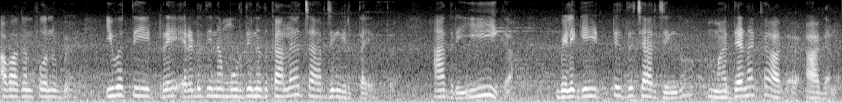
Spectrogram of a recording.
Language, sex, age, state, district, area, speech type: Kannada, female, 45-60, Karnataka, Bellary, urban, spontaneous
